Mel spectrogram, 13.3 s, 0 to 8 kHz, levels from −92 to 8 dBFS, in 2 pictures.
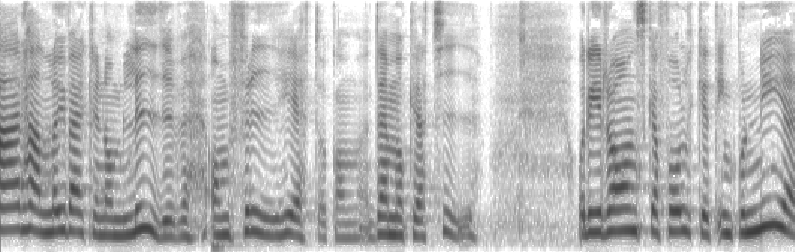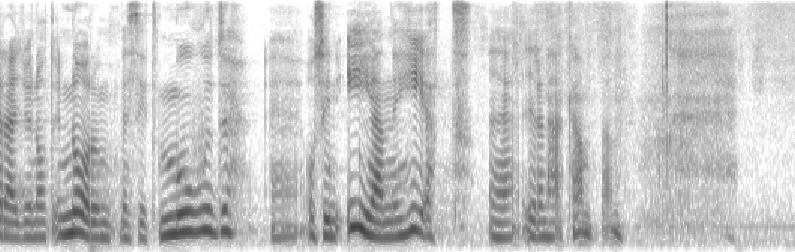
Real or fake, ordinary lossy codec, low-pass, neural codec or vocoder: real; none; none; none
